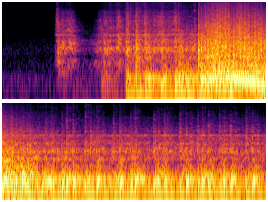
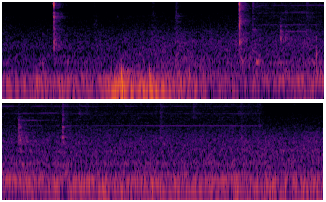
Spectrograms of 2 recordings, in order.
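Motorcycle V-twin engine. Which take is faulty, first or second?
first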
